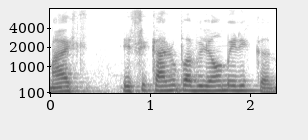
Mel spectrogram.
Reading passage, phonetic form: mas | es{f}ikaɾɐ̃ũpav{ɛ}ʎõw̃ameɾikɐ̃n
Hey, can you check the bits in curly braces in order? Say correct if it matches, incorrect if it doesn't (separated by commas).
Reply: correct, incorrect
